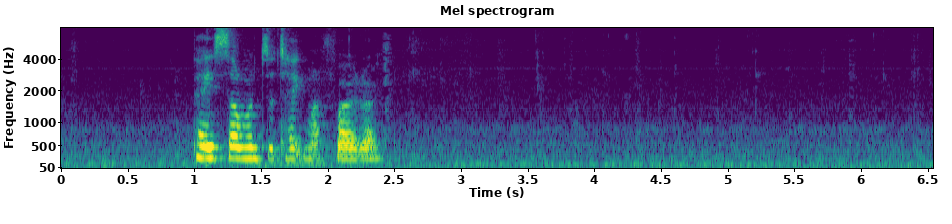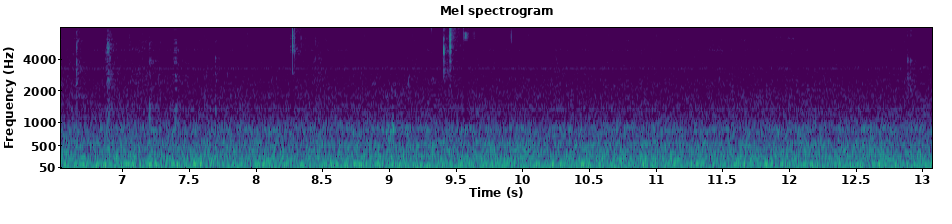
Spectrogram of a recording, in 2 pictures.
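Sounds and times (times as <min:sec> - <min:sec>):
low room noise: 0:00.0 - 0:13.0
person chewing food: 0:02.4 - 0:10.0.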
